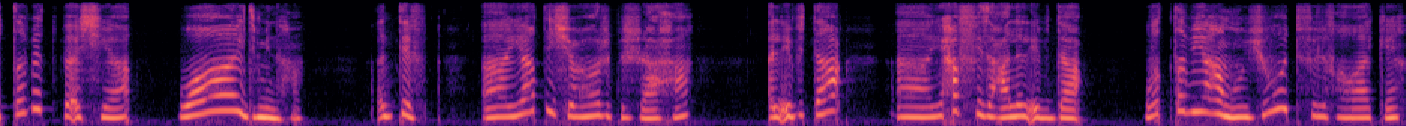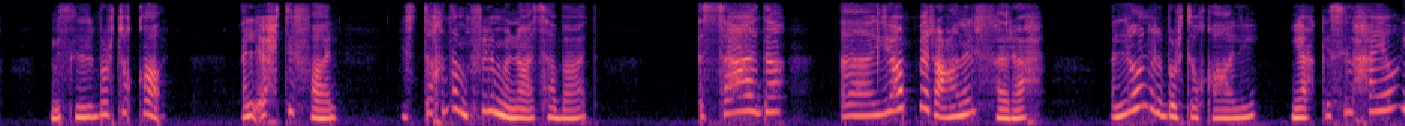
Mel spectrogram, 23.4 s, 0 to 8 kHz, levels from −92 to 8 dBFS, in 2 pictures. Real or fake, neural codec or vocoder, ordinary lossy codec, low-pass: real; none; none; 7.2 kHz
